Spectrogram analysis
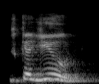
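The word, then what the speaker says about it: schedule: शेड्यूल का pronunciation क्या है, कोई बता सकता है? शेड्यूल। स्केड्यूल।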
